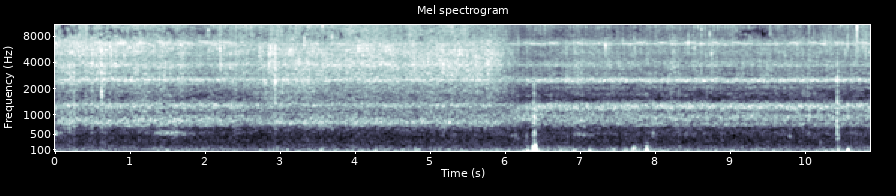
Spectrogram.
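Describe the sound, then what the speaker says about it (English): Flounder fillets fry in a pan with a steady, moderate sizzle that hisses continuously throughout, broken near the end by a few soft clinks and bumps from nearby handling. "the fish is cooking just fine"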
